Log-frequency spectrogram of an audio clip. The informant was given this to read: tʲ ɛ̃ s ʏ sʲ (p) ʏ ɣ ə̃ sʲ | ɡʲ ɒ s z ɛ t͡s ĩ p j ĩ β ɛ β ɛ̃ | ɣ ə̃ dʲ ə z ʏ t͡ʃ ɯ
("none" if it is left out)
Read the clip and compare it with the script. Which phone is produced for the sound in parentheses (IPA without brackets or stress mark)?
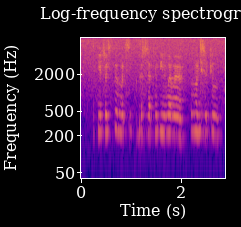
p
